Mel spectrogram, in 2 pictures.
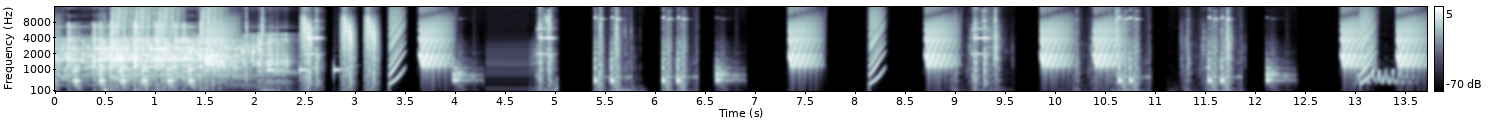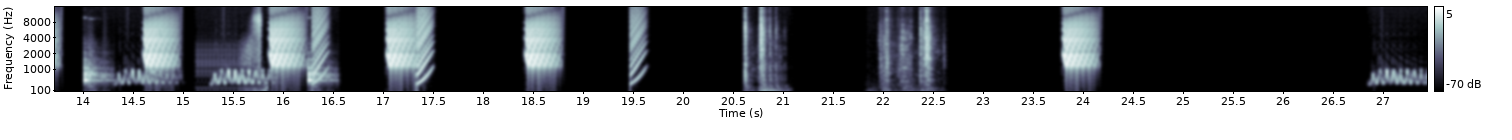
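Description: Short game sound effects chime and pop again and again.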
